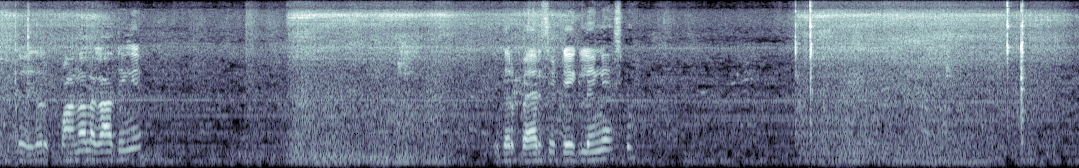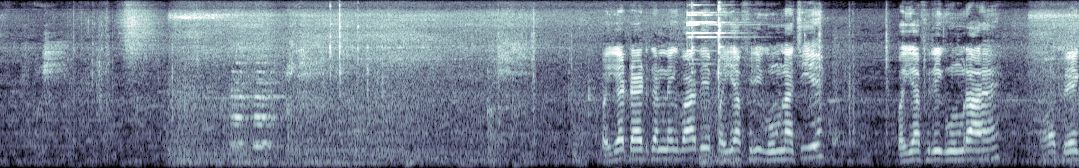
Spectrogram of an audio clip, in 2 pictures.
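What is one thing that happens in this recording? A metal wrench clinks and scrapes against a wheel's bolts.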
